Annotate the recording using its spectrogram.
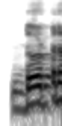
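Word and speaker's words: daughter: ए साइ क्या silent डॉटर में क्या साइलेंट है जी एच पुत्री होता है ना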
